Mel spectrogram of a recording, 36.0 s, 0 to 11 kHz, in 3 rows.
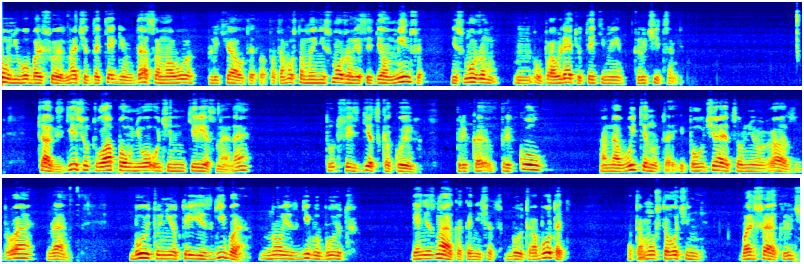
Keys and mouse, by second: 1.3 click, 13.9 shift+middle click, 26.4 e, 28.2 click, 31.5 e.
